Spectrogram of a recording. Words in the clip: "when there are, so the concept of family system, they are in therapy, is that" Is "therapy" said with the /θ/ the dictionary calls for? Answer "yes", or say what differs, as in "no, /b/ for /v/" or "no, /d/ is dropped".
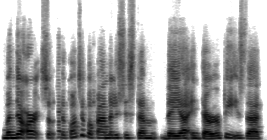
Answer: no, /t/ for /θ/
